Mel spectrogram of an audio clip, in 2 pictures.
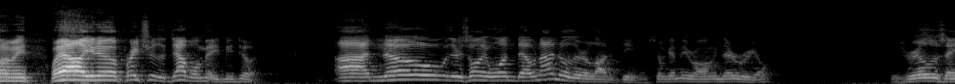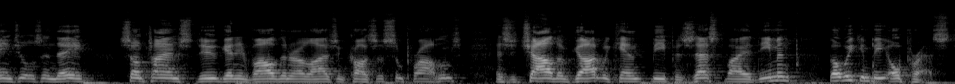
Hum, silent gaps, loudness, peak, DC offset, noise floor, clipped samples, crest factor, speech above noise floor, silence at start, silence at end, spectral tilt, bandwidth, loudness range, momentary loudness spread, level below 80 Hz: none; none; -26 LUFS; 0 dBFS; under 0.1%; -77 dBFS; under 0.1%; 28 dB; 50 dB; 0 s; 0.05 s; -4.5 dB/octave; 15.5 kHz; 12 LU; 16 LU; -56 dBFS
